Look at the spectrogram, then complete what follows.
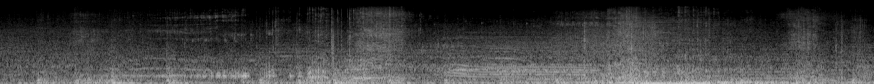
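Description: Cape fur seal bulls growling and roaring as they fight, over the steady din of the breeding colony, with one long pitched roar about four and a half seconds in.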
